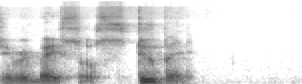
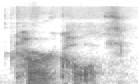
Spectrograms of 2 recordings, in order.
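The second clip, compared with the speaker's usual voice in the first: scornful whisper; 3 semitones lower, 10 dB quieter than usual. Real, not acted. Mocking dismissal of car cults.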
